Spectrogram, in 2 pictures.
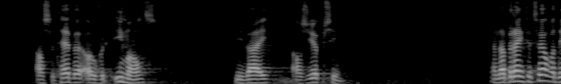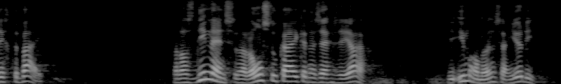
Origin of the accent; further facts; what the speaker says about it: Tilburg, North Brabant, Netherlands; Bij ons in Tilburg zouden ze zeggen als iemand overleden is, het was best wel een goede mens.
